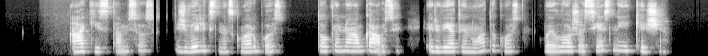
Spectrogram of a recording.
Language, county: Lithuanian, Marijampolė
